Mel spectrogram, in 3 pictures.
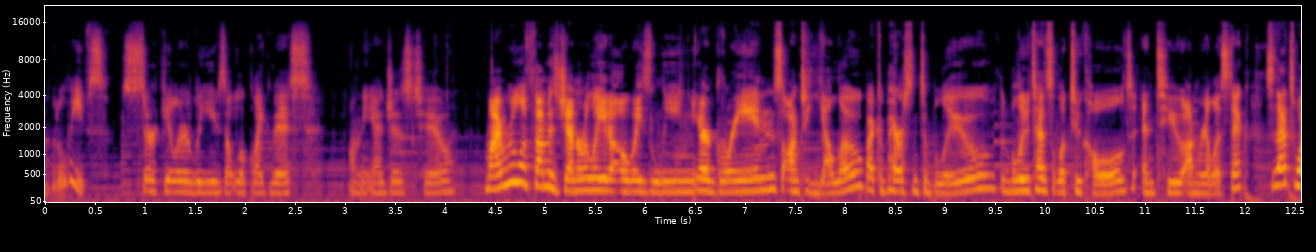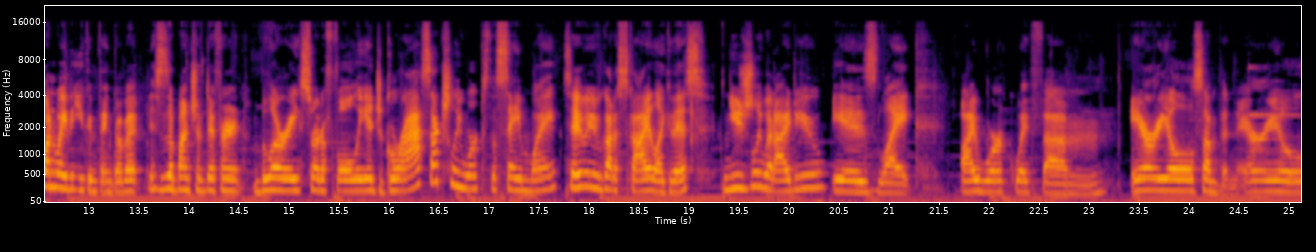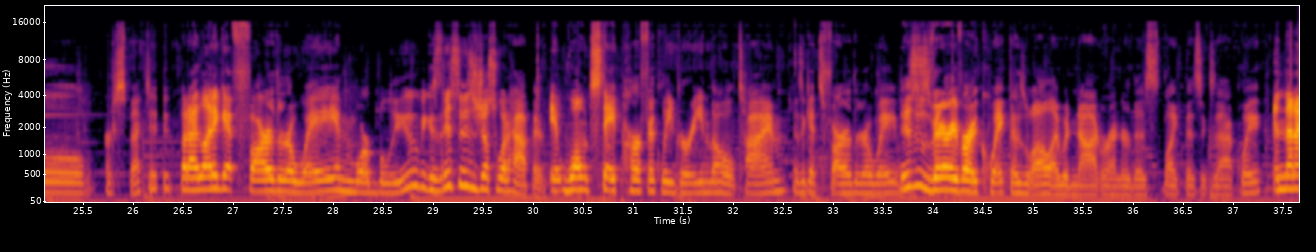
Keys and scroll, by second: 0.0 ctrl+z, 12.0 scroll, 20.6 ctrl+z.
